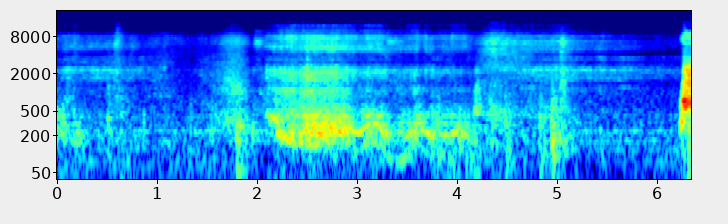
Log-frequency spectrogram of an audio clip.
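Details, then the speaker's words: Simulated snoring: a boy imitates how his mother snores, with a single drawn-out, rough, rattling breath sound over a quiet background. "This is how my mommy snores."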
